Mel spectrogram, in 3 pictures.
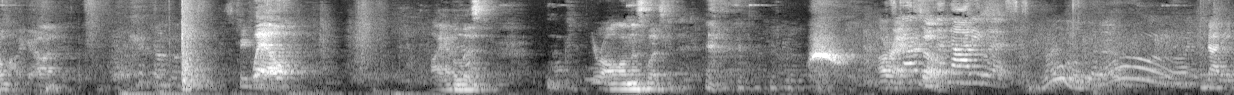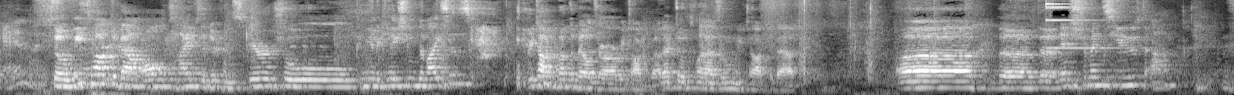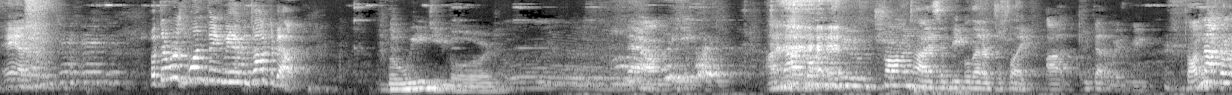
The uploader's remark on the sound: Wild Wild West Con 11 Panel. 11pm Saturday night in Ballroom H.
